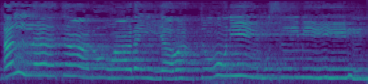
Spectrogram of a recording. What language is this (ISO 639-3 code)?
ara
